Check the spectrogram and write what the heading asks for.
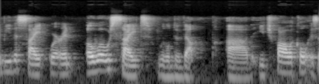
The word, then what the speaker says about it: oocyte: with the 2 O's, to put an umlaut, 2 little dots over the second O. That's basically like a pronunciation placeholder that shows you pronounce each O separately. So it's not oocyte or oogenesis, it is OO.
